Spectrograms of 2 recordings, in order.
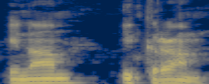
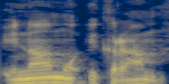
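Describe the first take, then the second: First: No sound is inserted between the two words. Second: An 'o' sound joins the two words. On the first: The speaker calls it right. "दुरुस्त है" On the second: The speaker calls it wrong. "गलत है"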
